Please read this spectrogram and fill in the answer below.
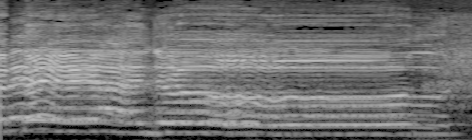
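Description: Male voice chanting a line of a Chhattisgarhi Panthi devotional song. The pitch wavers at first, then settles into one long held note.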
